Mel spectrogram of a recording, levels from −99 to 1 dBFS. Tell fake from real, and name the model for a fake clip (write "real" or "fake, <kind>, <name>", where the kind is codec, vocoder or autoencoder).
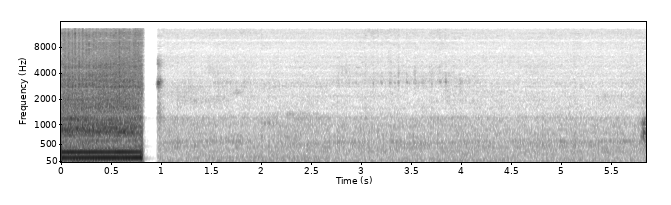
fake, codec, SNAC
